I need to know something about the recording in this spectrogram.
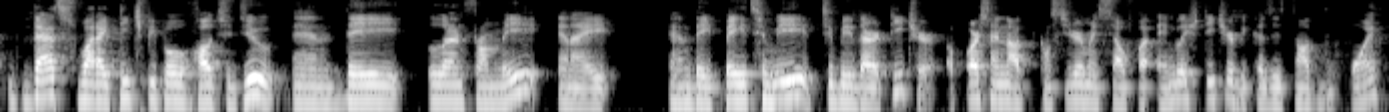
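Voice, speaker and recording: A man in his twenties from Brazil with a Brazilian Portuguese accent and Portuguese as his first language, talking to camera in a casual, halting way, often restarting his sentences. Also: medium pitch. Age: 20s. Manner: halting, many restarts and self-corrections. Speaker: language mentor.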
